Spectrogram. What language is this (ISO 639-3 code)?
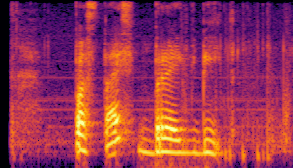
rus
